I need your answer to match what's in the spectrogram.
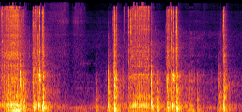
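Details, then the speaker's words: Sewing machine after adjusting the jerking, knocking reverse-stitch lever mechanism linked to the feed dog: short even stitching bursts with light regular clatter, no jerk, knock or vibration; runs normally. "и проверяем нету никаких порон посторонних шумов ничего не вибрирует ничего не стучит машинка шьёт хорошо"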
